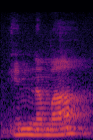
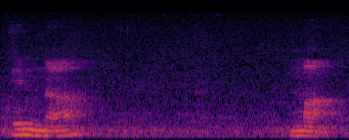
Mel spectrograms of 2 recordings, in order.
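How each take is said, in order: First: It is said as one unbroken word. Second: It is split into two parts with a break. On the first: I am only a human being. The speaker calls it right. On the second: Indeed, I am not a human being. The speaker calls it wrong.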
